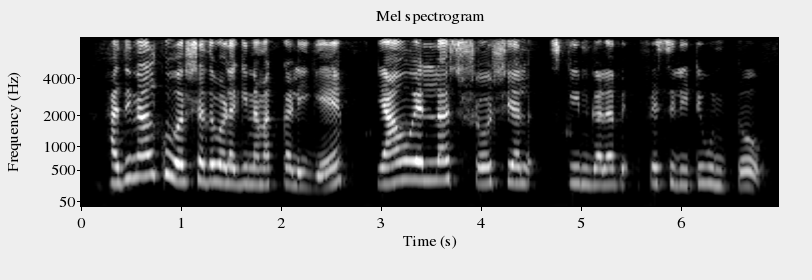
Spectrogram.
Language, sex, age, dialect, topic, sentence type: Kannada, female, 36-40, Coastal/Dakshin, banking, question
